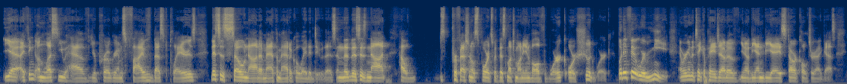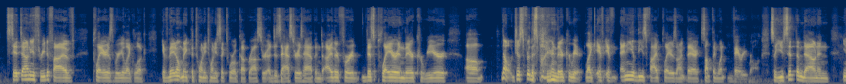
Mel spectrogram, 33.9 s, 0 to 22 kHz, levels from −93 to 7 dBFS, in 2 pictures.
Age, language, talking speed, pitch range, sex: 20-39, English, 215 wpm, 105-130 Hz, male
